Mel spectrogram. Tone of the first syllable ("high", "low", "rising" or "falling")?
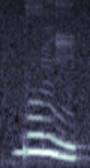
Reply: high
